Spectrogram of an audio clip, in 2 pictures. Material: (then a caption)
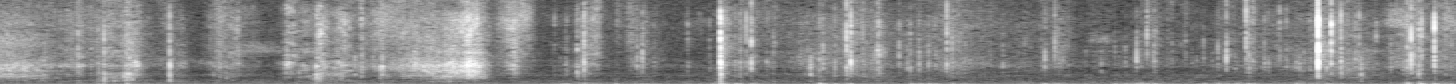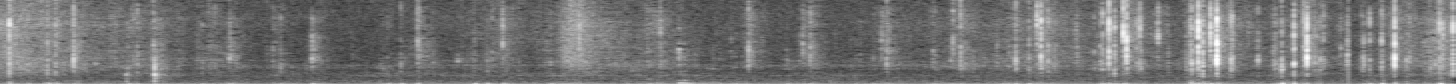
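Plastic. Fingernails tap and scratch the plastic body of a white plastic lotion bottle held close to the mic. Quick, irregular bright clicks and crinkly scratching run over a steady low hum.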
